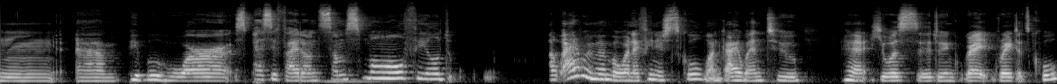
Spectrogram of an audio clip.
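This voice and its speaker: A woman speaks with a non-native accent at fairly low pitch. Her pace is fairly slow and her intonation lively. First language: not English. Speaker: podcast co-host. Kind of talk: casual chat. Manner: halting, many fillers.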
